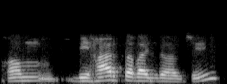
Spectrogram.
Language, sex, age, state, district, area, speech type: Maithili, male, 30-45, Bihar, Madhubani, rural, conversation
